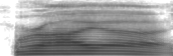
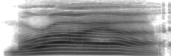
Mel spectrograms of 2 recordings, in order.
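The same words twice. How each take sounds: First: Said in the usual way. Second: Mariah called out much louder, fed up; sick and annoyed, yelling for his water; angry call. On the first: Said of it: "I'm like". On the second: Retold or imitated. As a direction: yell Mariah across the flat, fed up. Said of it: "I'm starting to get pissed off".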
